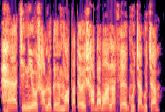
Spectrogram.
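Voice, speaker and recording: A woman's voice: mid-range voice, rapid-fire, bright, forceful tone, dry recording, studio quality, close to an everyday voice. A woman voicing a crude scheming young son-in-law. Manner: sulky, crude. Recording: clear background noise.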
